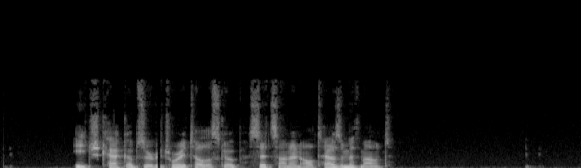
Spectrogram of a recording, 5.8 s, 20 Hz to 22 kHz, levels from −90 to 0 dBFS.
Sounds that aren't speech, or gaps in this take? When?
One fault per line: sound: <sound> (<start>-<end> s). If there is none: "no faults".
sound: dropout (1.6-1.6 s)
